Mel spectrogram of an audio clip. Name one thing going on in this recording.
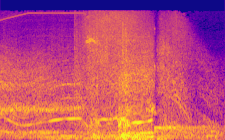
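A car engine roars and whines at high speed.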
